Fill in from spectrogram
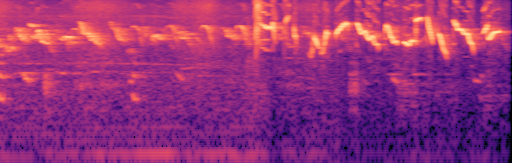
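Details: Yellow white-eye song used to goad caged birds into singing: a soft high warble with a low hum, then from midway loud, rapid, sharply pulsed twitters repeated several times a second.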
